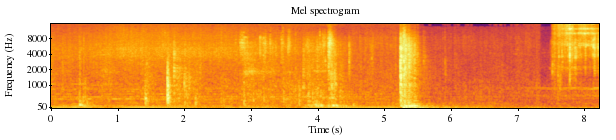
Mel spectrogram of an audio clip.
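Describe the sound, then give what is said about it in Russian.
A woman opens a door: a few faint clicks and handling knocks lead to a heavier thud, set against a low, steady background. “Женщина открывает дверь.”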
